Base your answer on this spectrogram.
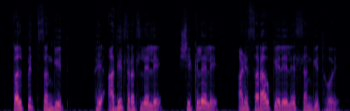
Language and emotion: Marathi, neutral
